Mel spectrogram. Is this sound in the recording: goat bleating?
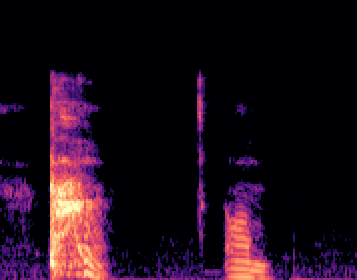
no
